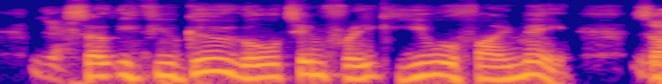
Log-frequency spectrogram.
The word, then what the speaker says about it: Freke: I have a very strange name, which is an old English name, pronounced Freke, but written Freke. Yes. So if you Google Tim Freke, you will find me.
